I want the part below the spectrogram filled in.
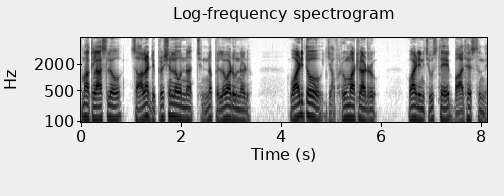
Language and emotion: Telugu, sad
